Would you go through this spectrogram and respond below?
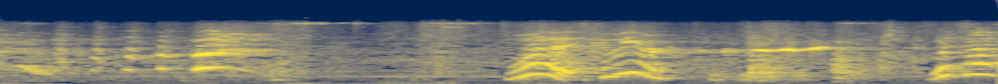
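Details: Saluki vocalising indoors while wanting to go outside; short arched yelping whines in quick clusters, interspersed with a thin steady high whistle-like tone and quieter gaps.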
